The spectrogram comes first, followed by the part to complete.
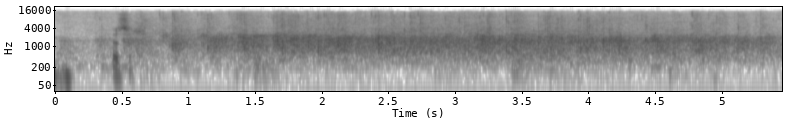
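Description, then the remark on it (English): A large group applauds steadily at a first church service, a dense wash of overlapping claps that starts with a few sharp hits and holds at an even, fairly loud level without any voices. “This is the first service. You should never clap. Don't clap.”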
